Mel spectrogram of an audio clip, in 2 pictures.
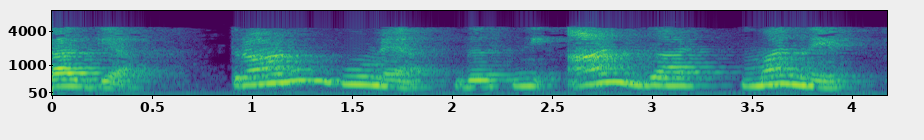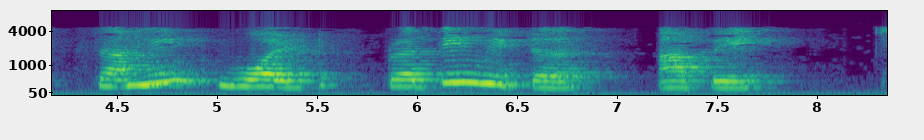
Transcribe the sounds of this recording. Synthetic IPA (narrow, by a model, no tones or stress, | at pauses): aɡja̰ | t̪ɾəɳ̃ɡuɳjad̪əsniãʈɡaʈ̚mənːe | saɦĩʈʋɔlʈ | pɾət̪imiʈəɾ | ape | t͡ɕ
